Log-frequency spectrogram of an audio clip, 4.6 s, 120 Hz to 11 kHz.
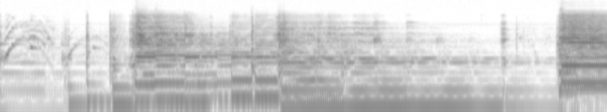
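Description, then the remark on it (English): An overdriven electric guitar plays a short phrase of sustained, harmonically rich notes through a Hiwatt-style valve amp with EL34 valves, loud, ending with a fresh strummed chord. “What is a high watt David Gilmour 103 signature custom amp?”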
